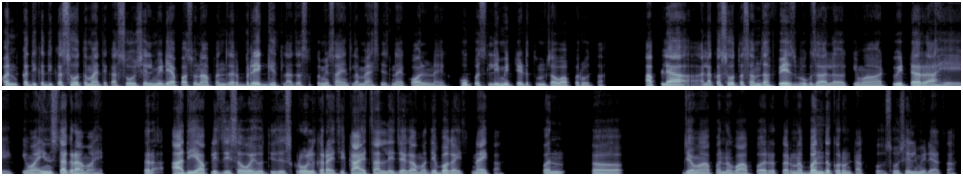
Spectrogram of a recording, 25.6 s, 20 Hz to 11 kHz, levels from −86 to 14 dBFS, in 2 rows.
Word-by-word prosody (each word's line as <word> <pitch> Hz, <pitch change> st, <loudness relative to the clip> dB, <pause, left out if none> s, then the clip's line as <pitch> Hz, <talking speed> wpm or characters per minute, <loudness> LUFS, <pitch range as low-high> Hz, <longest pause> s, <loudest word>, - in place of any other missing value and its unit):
पण 165 Hz, +1 st, +3 dB
कधीकधी 175 Hz, +2 st, -2 dB
कसं 170 Hz, +1 st, +1 dB
होतं 160 Hz, -5 st, +2 dB
माहिती 125 Hz, -2 st, 0 dB
आहे -, -, -8 dB
का 125 Hz, -, -2 dB
सोशल 130 Hz, +2 st, -1 dB
मीडियापासून 130 Hz, -1 st, +1 dB
आपण 120 Hz, +2 st, -1 dB
जर 130 Hz, -1 st, -1 dB
ब्रेक 135 Hz, +1 st, +4 dB
घेतला 115 Hz, -3 st, -6 dB
जसं 110 Hz, +2 st, -9 dB
तुम्ही 125 Hz, -1 st, -2 dB
सांगितलं 115 Hz, -1 st, -4 dB
मेसेज 115 Hz, +1 st, -6 dB
नाही, 115 Hz, -1 st, -4 dB
कॉल 115 Hz, -1 st, +1 dB
नाही 110 Hz, +2 st, -8 dB, 0.2 s
खूपच 140 Hz, -2 st, -2 dB
लिमिटेड 130 Hz, +1 st, 0 dB
तुमचा 130 Hz, -1 st, -3 dB
वापर 115 Hz, +1 st, -2 dB
होता. 115 Hz, +1 st, -8 dB, 0.6 s
आपल्याला 170 Hz, 0 st, +2 dB
कसं 150 Hz, +1 st, +1 dB
होतं 140 Hz, -3 st, +2 dB
समजा 130 Hz, 0 st, +1 dB, 0.2 s
Facebook 125 Hz, -1 st, +5 dB
झालं 115 Hz, -3 st, 0 dB
किंवा 115 Hz, -1 st, -2 dB, 0.3 s
Twitter 125 Hz, +1 st, +4 dB
आहे 115 Hz, -3 st, 0 dB, 0.4 s
किंवा 125 Hz, 0 st, +1 dB
Instagram 130 Hz, -2 st, +4 dB
आहे. 110 Hz, +2 st, -8 dB, 0.6 s
तर 155 Hz, +1 st, +1 dB, 0.3 s
आधी 130 Hz, +4 st, +4 dB
आपली 145 Hz, +1 st, +2 dB
जी 150 Hz, +1 st, -2 dB
सवय 140 Hz, -2 st, +2 dB
होती 125 Hz, -2 st, -3 dB
ती 135 Hz, -, -2 dB
स्क्रॉल 130 Hz, -1 st, +1 dB
करायची 120 Hz, -1 st, 0 dB
काय 115 Hz, -1 st, +5 dB
चाललंय 115 Hz, -1 st, +1 dB
जगामध्ये 115 Hz, 0 st, 0 dB
बघायची 115 Hz, -2 st, +2 dB
नाही 135 Hz, +2 st, +2 dB
का. 120 Hz, -1 st, -15 dB, 0.6 s
पण 170 Hz, +1 st, -1 dB, 0.4 s
अ, 135 Hz, -, -2 dB, 1.2 s
जेव्हा 140 Hz, +2 st, +2 dB
आपण 145 Hz, +1 st, -3 dB
वापर 130 Hz, 0 st, -1 dB
करणं 130 Hz, -1 st, -2 dB
बंद 155 Hz, +2 st, +6 dB
करून 130 Hz, -4 st, 0 dB
टाकतो 110 Hz, -2 st, -11 dB
सोशल 120 Hz, 0 st, -5 dB
मीडियाचा. 110 Hz, -2 st, -7 dB
125 Hz, 150 wpm, -24 LUFS, 115-140 Hz, 1.2 s, बंद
